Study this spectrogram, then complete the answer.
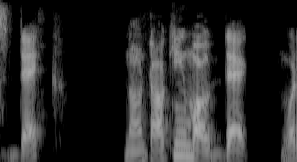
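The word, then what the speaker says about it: deque: have which is actually deck guys it is written as DQ but we can pronounce this as deck now talking about deck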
